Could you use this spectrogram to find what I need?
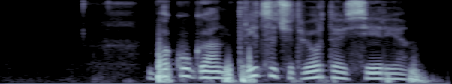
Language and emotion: Russian, neutral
